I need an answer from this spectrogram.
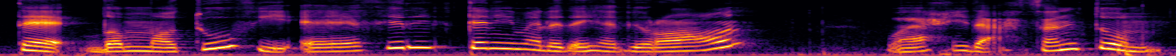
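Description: A woman teaching kindergarten children in an online lesson, encouraging and asking questions, answering them herself and drawing out syllables slowly. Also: medium pitch, fairly bright tone. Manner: slow, drawn-out syllables when sounding out words. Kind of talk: e-learning lesson for young children.

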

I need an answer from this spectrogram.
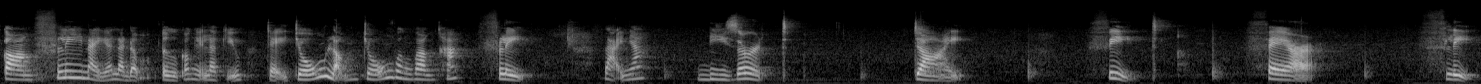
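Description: A woman with a Vietnamese accent runs a friendly vocabulary lesson, talking to viewers directly. Her voice is bright and slightly high. She says each word over and over for them to repeat, with light noise behind her. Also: lively intonation, slow pace, gravelly, long pauses. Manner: chatty, addresses viewers, repeats words for drilling. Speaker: English teacher.

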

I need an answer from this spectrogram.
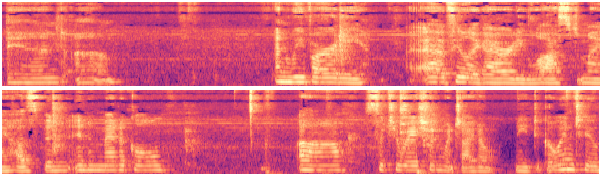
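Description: Woman telling a story haltingly. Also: on the low side, a little mellow, a little hiss or hum, low-quality recording. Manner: halting, emotional, stops to collect herself. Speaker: podcast host. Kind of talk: heartfelt personal storytelling.

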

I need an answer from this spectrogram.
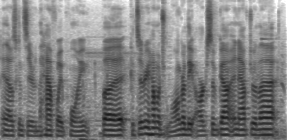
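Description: This young adult man is a fast talker, keeping a level, medium-pitched tone as he gives casual, meandering commentary on a video game. Game music plays behind him as he hosts his let's play, with slight background noise.

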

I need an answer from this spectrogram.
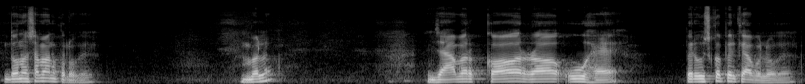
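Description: A male spiritual teacher giving a scripture class, often putting questions to his listeners, chuckling and sounding out syllables slowly. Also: mid-range voice, vocal fry. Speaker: Vedanta teacher.

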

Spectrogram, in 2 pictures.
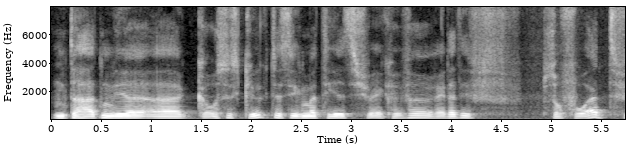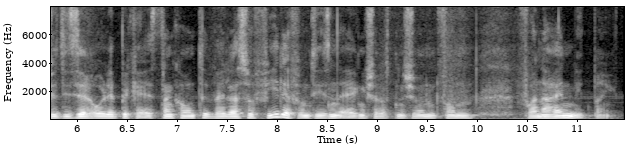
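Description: A middle-aged man explaining a film character in an interview, in a measured way. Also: fairly low pitch, warm tone. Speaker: filmmaker in an interview. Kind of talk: making-of interview.

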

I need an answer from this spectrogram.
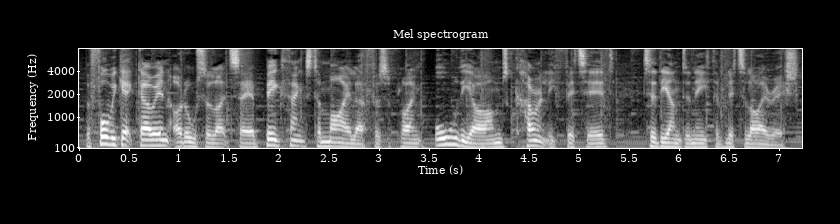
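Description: A man's voice: medium pitch, lively intonation, brisk, few pauses, darkish tone. Young upbeat male host, car channel narration with faint music bed. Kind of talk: car video narration and interviewing.

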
